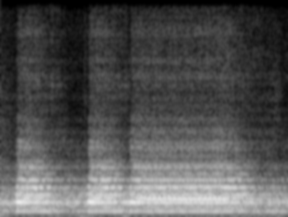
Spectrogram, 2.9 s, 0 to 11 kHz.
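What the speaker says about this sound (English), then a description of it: "you also have 44 different air horns to choose from" A loud locomotive air horn from a Blunami or Tsunami2 large-scale model train sound decoder sounds in a short blast, then another short blast, then a longer sustained chord, close and alone.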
